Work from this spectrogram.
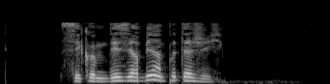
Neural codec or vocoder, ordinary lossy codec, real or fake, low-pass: codec, 16 kHz, 8 kbps, FreqCodec, larger model; MP3, 32 kbps; fake; 7.2 kHz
